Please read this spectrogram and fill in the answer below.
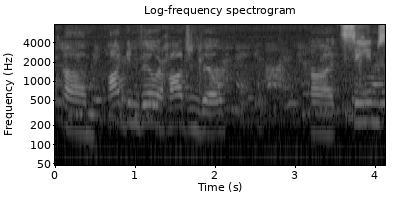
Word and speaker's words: Hodgenville: rinville probably henville hly it could be Hodgenville Hodgenville where the D is silent I apologize if I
